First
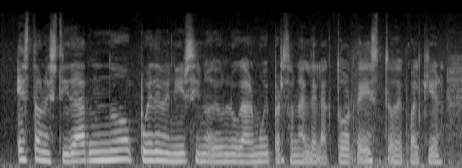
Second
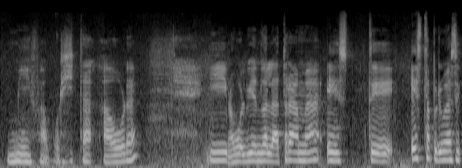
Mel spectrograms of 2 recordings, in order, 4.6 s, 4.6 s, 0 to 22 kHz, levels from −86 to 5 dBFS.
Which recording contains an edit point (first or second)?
second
